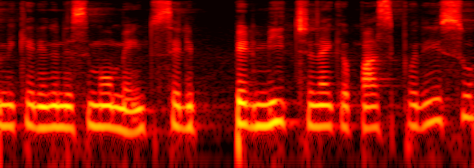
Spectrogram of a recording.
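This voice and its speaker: In a dry, close recording with no echo, a woman talks at a fairly quick pace in a fairly low pitch, her tone dark and mellow and her intonation monotone and flat. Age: 60s. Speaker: Bible teacher. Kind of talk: Bible class teaching.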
